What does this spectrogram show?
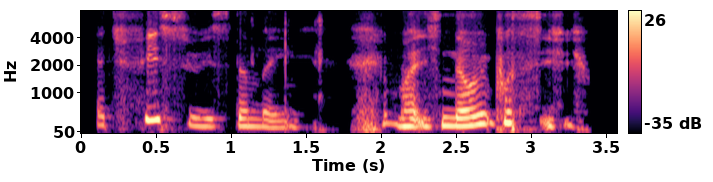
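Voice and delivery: nervous laughter through the words. Admitting the change is hard, laughing nervously while talking. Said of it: "E eu tô rindo, mas rindo de nervoso".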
